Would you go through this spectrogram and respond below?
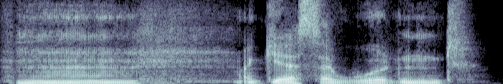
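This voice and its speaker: A man's voice: lowish voice, fairly even intonation, drawn-out words, a little mellow, dry recording, studio quality. A man voicing a sheepish, apologetic schoolboy son in an amateur sitcom table read, earnest and wry.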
